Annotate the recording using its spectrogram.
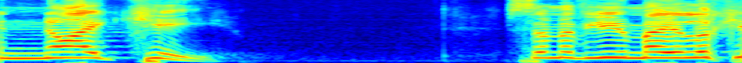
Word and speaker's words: Nike: In America, we say Nike. In England, we say Nike. The actual pronunciation of this word is Nike. But it's the same word, N-I-K-E.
